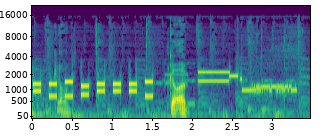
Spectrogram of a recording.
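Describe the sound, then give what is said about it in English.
A dial-up internet modem starts connecting with a rapid run of touch-tone beeps, then a few steady, higher electronic tones held one after another. “It's quite a slow system. Dial up. It's so good. It's the vinyl of the internet.”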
